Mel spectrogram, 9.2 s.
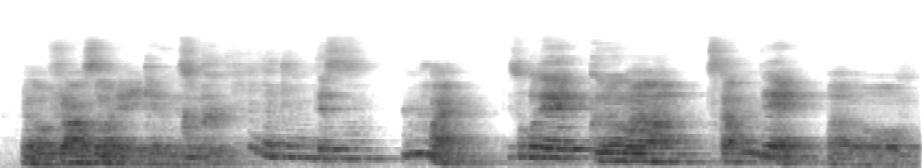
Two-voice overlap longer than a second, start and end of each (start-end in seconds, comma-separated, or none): none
